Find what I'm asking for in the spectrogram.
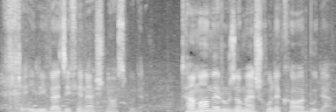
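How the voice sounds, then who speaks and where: A man reading a first-person story aloud in a gentle, reflective way. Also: high-pitched. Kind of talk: scripted narration of a story. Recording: soft music behind the voice.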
